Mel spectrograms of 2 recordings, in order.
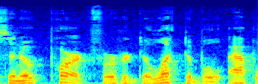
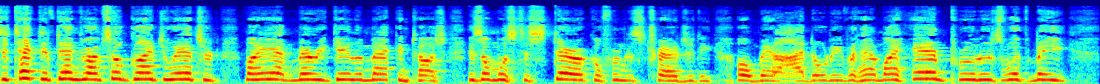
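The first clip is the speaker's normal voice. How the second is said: shrill, very high, loud, anxious blurting; 10 dB louder than usual. A caller reaching the detective about an emergency, blurting out anxiously. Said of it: "Codit blurted out anxiously".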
